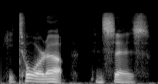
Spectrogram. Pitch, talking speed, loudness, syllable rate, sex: 115 Hz, 225 wpm, -17 LUFS, 4.4 syllables/s, male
